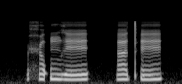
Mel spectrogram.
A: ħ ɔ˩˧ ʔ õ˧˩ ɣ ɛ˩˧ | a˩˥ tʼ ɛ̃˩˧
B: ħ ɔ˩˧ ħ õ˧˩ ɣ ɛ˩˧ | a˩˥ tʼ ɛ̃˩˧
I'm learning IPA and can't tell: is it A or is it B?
A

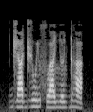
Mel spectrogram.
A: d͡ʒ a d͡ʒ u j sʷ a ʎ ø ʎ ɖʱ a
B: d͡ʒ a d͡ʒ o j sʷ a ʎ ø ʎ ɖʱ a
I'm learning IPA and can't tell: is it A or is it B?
A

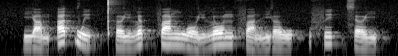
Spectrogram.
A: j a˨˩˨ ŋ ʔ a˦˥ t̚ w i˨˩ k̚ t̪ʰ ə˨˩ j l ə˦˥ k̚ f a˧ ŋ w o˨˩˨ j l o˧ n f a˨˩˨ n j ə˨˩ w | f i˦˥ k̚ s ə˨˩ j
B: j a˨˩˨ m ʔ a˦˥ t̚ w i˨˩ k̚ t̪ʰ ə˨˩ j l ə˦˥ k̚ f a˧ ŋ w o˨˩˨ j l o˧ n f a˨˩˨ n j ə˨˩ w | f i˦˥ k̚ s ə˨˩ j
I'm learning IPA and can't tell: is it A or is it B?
B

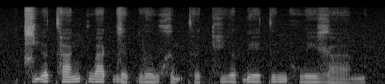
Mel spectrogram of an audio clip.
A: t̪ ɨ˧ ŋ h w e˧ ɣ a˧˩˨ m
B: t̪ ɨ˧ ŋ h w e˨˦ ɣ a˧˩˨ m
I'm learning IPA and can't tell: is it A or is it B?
A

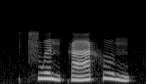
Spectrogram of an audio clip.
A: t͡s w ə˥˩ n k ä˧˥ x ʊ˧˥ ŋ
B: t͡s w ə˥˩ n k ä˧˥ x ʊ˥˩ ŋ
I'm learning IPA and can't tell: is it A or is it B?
B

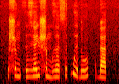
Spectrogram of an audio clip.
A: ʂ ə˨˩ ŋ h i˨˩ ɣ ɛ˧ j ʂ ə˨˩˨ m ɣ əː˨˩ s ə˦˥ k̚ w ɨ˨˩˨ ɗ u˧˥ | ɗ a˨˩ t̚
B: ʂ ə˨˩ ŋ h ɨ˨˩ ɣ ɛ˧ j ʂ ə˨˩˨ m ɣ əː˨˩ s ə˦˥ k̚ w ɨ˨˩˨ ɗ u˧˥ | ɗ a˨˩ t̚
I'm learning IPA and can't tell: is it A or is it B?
B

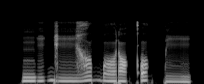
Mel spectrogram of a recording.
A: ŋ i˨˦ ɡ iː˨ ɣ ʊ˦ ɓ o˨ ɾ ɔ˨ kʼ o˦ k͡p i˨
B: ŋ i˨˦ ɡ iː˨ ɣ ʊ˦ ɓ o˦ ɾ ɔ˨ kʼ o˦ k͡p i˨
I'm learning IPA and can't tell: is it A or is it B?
A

